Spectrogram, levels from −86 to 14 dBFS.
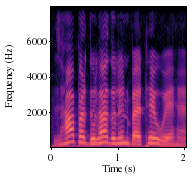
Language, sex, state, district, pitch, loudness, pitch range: Hindi, female, Uttar Pradesh, Jalaun, 280 Hz, -16 LUFS, 220-300 Hz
